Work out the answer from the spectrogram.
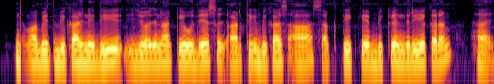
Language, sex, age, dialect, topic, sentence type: Magahi, male, 60-100, Western, banking, statement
